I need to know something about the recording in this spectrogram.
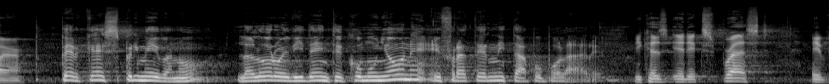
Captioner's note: speaks in Italian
